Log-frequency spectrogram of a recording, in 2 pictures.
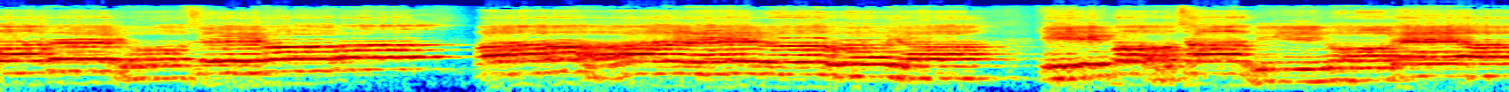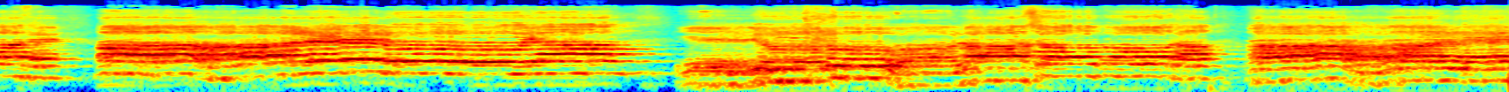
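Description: A congregation singing a hymn together in unison, in phrases of about five to six seconds with a short breath pause between each.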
